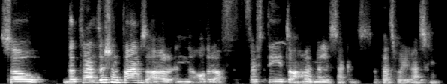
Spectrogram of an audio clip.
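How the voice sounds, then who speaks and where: Frank, halting man from Lebanon. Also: medium pitch, fairly bright tone, poor audio. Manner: frank, halting with many fillers and restarts. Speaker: guest speaker, microgrid researcher. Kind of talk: answering audience questions.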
